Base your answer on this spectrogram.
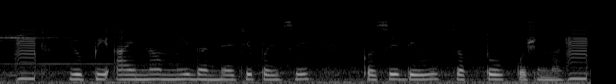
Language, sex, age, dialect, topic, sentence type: Marathi, female, 18-24, Varhadi, banking, question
